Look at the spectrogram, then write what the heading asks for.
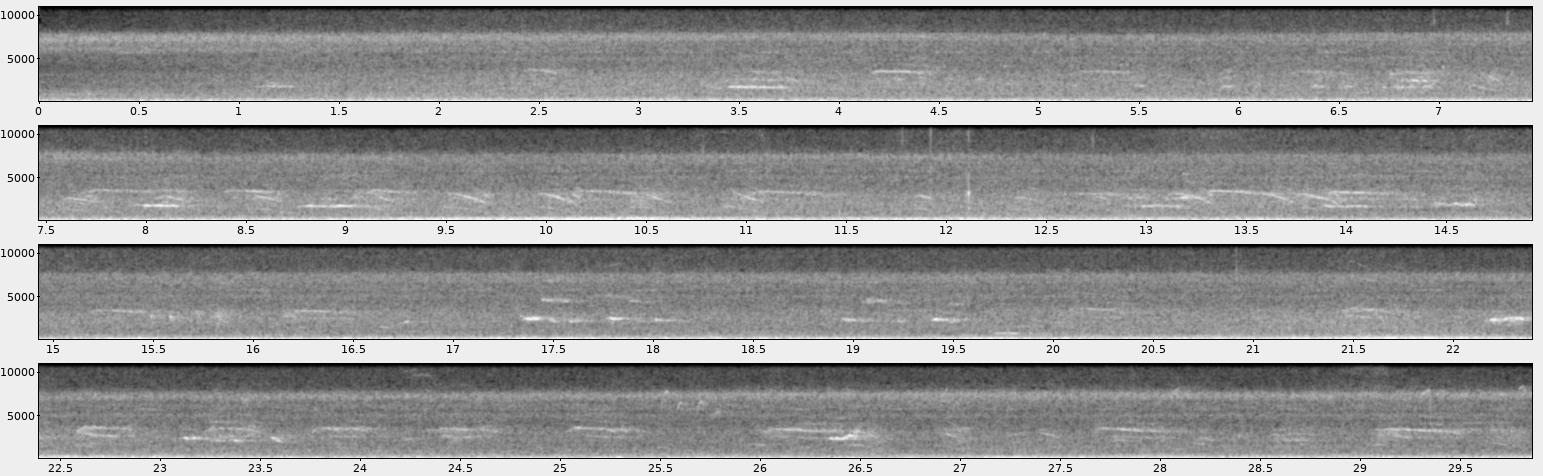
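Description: Outdoor ambience of small birds chirping in short, repeated calls over a steady high-pitched hum, with low rumbles about halfway through and near the end.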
